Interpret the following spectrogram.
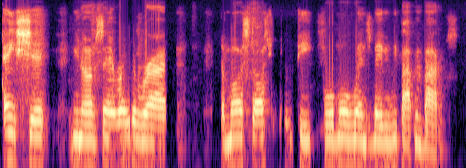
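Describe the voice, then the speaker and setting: A man's voice: medium pitch, flat delivery, moderate pace, no room sound, soft background music. A man co-hosting a casual sports podcast, boastful and full of slang. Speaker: co-host. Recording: dull lo-fi recording.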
